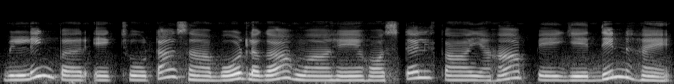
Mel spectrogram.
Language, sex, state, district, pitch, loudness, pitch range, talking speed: Hindi, female, Himachal Pradesh, Shimla, 205 Hz, -15 LUFS, 195-260 Hz, 140 wpm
